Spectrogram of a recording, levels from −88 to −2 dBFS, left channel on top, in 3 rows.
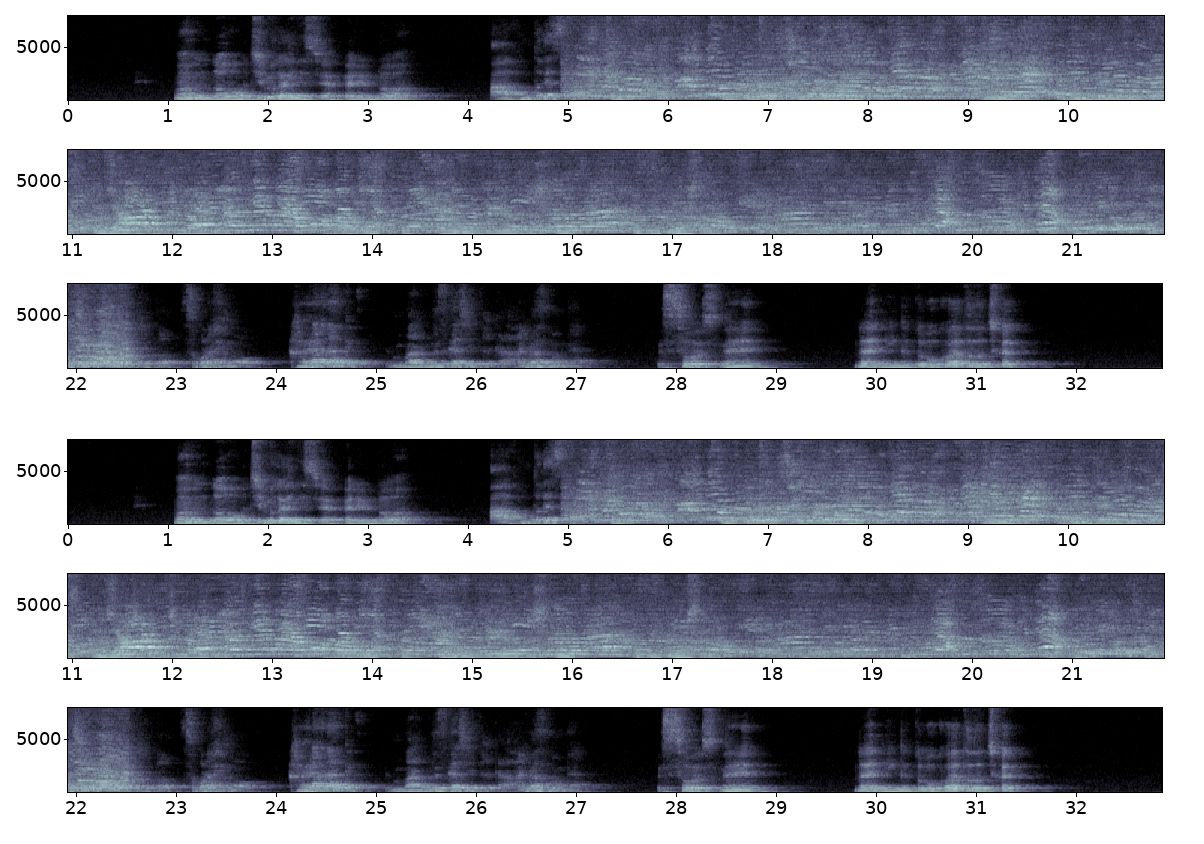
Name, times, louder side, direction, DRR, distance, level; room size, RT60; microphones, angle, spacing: voice 1, 1.1-3.4 5.4-5.7 6.5-8.3 9.1-12.8 14.3-16.1 16.6-17.5 20.7-20.9 24.1-24.5 27.8-28.9 29.8-31.4, right 1 dB, 40° right, -2 dB, 0.7 m, -32 dB
voice 2, 4.2-5.3 13.5-14.3 18.2-20.4 21.0-23.8 24.3-24.8 25.1-27.1, equal, 65° right, -7 dB, 0.8 m, -36 dB
Shout / Human group actions, 4.9-22.5, equal, 25° left, 0.7 m, -29 dB
2.6 x 2.3 x 3.7 m, 0.87 s
head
